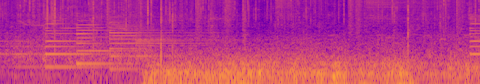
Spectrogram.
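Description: Deep thunder rolls in about two seconds in and rumbles loudly for several seconds over steady rain. Smooth jazz notes play before the thunder and again near the end.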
